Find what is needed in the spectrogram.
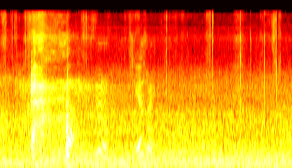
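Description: Semi truck's diesel engine droning steadily, heard from inside the cab. A throat-clearing comes about half a second in.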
